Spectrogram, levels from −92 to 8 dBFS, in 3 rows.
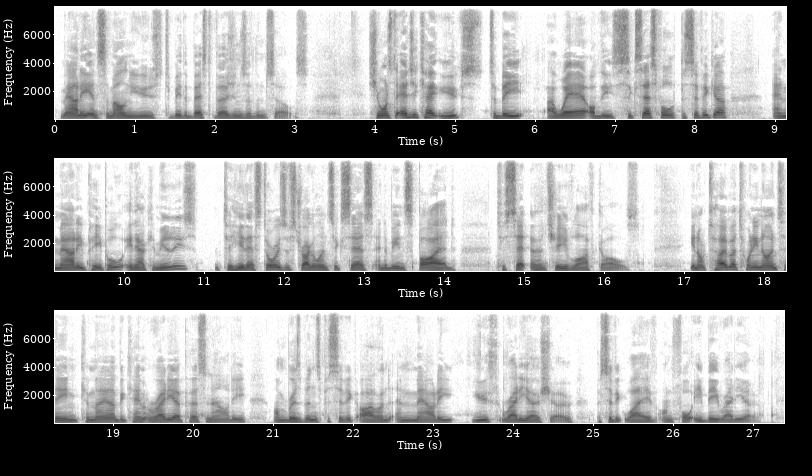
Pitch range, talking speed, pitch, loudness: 110-130 Hz, 150 wpm, 120 Hz, -29 LUFS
